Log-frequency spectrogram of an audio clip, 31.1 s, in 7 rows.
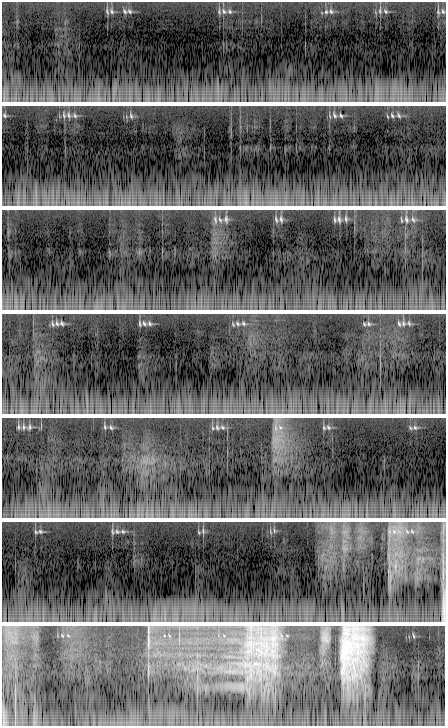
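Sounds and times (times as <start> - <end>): cricket chirping: 1.0 - 1.3, 3.2 - 5.8, 7.7 - 8.4, 11.6 - 13.0, 16.9 - 18.1, 23.3 - 23.5, 28.2 - 29.5.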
